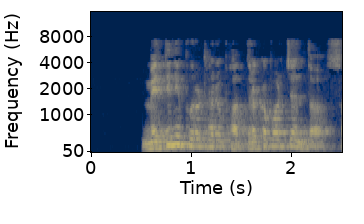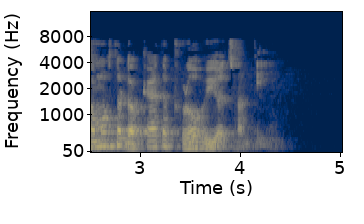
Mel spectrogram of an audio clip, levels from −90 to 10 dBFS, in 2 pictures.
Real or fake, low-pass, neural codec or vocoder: real; 7.2 kHz; none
